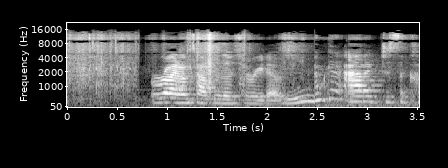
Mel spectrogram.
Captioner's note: chips falling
